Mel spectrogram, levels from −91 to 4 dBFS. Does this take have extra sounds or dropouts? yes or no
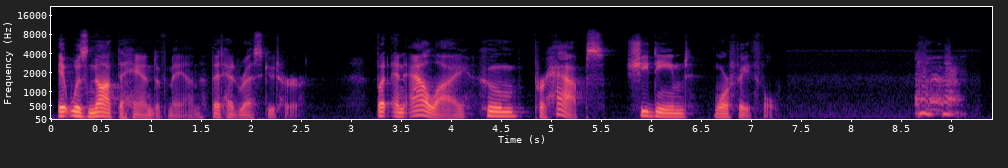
yes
